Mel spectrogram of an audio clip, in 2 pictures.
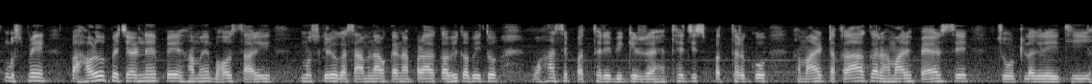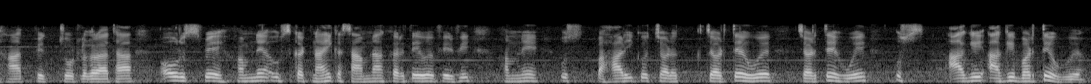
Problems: constant background noise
